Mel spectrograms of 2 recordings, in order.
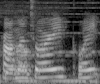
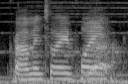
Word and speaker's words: Promontory: How do you spell it? P R O M O N T O R Y. I still not going to even try and say it. But we we actually looked it up. I forgot about that. And we we even had Google say it for us and I think I said it wrong. Yeah, you were right. Promontory point. Promontory point.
